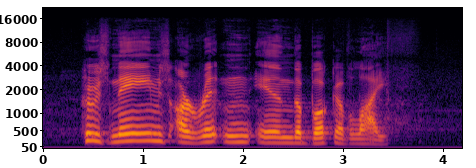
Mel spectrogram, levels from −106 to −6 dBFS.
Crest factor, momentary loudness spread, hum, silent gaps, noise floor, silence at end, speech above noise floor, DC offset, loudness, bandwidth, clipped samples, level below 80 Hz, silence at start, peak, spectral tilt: 18 dB; 8 LU; none; none; -76 dBFS; 0.8 s; 41 dB; under 0.1%; -35 LUFS; 12.5 kHz; under 0.1%; under -90 dBFS; 0.4 s; -18 dBFS; -5 dB/octave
